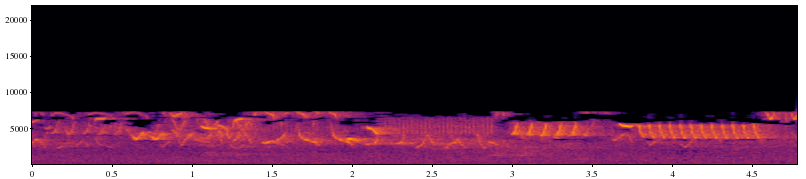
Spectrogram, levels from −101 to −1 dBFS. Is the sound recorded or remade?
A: recorded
